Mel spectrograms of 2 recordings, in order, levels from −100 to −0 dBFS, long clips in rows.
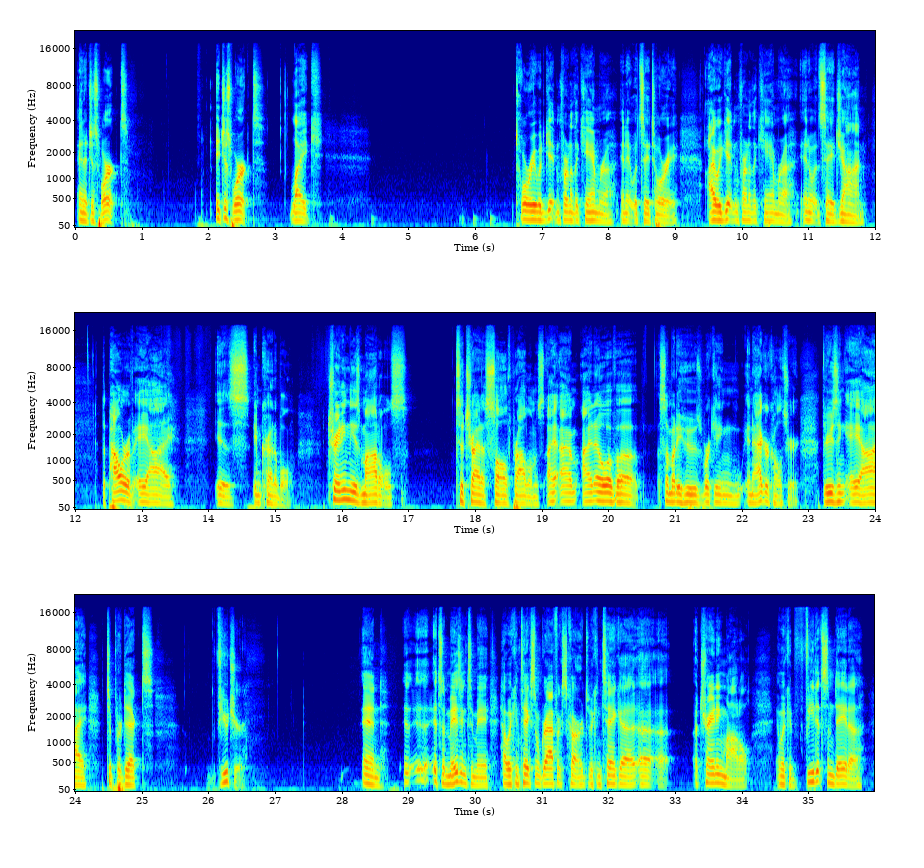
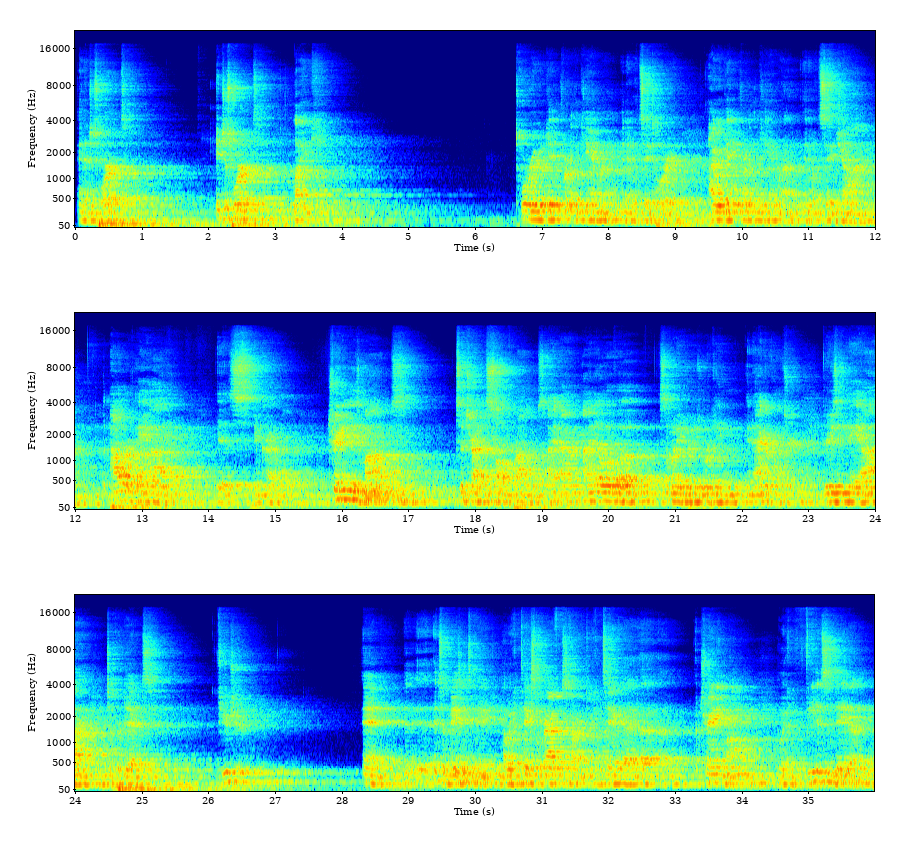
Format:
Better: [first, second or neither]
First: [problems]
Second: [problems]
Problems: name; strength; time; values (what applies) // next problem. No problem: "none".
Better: first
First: none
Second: off-mic speech; far // room echo; strong; dies away in 3 s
